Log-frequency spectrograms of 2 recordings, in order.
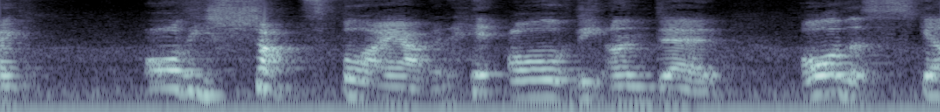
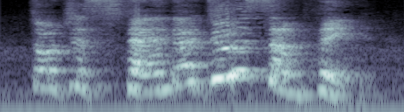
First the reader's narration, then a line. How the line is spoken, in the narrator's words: shouts at the Oni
